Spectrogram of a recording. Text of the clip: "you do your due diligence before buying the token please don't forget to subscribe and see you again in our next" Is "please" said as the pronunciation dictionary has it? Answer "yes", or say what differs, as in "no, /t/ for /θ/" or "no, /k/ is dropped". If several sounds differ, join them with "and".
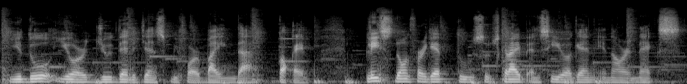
no, /s/ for /z/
